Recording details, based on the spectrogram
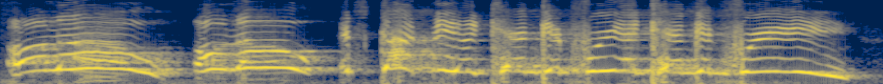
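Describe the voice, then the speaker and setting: Woman doing a shrill, squeaky little monkey. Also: fairly even intonation, a little slow, fairly bright tone. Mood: panicked. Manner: repeats short exclamations insistently. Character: frantic, greedy little male monkey, childishly possessive.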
